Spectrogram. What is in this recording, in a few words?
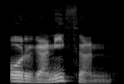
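"organizan", Spanish, male; mekanta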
